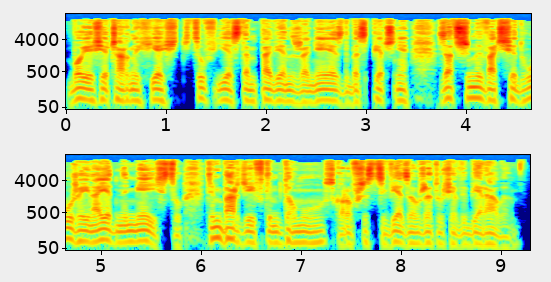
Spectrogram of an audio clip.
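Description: A man voicing a thoughtful, wary young male hobbit hero who speaks in a measured, reflective way in an audiobook. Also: extremely low pitch, steady tone, a little mellow, breathy edge, no room sound, clean studio sound. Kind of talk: audiobook character voice.

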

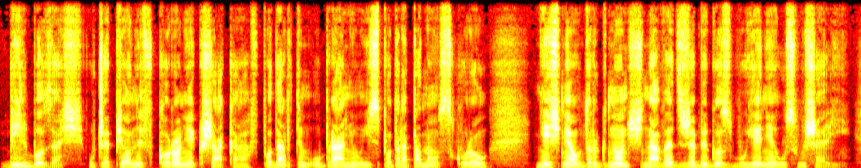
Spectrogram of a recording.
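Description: A man narrating an audiobook fairy tale in an expressive storytelling manner. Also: low voice, normal speed, gravelly, breathy edge, dry recording, studio quality. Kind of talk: scripted narration.

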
